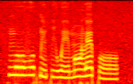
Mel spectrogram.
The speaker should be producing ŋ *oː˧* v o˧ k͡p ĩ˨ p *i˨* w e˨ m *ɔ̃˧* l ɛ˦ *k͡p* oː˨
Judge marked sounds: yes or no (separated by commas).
yes, yes, yes, no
